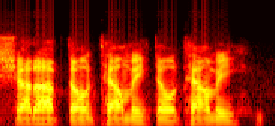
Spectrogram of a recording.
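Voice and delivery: ordinary talk, nothing marked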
